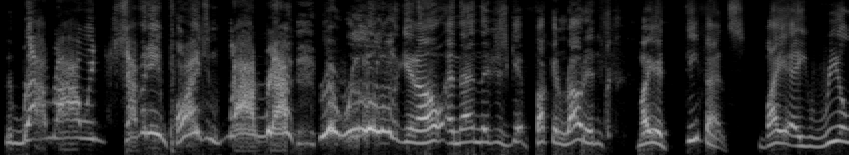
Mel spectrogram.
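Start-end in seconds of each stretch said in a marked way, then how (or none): 0.1-4.0 high, garbled mock jabber; mocking trash talk. Mimicking Dolphins fans talking shit all week, high mocking blather. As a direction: imitate loudmouth fans blathering, pitched way up. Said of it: "they're just talking shit the entire, the whole week".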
